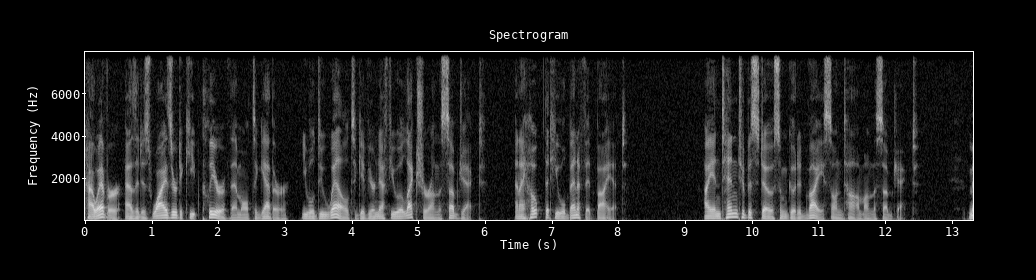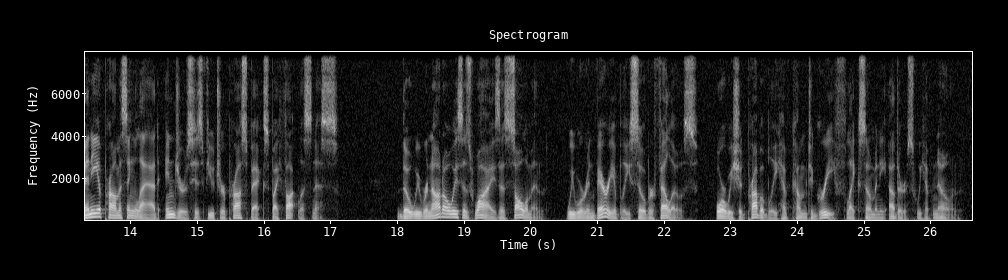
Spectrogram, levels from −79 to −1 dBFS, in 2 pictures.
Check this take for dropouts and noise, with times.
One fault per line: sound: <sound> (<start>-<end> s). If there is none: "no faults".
no faults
